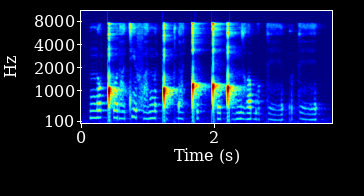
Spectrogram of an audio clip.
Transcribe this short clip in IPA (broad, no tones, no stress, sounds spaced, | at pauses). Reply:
n o ǃʰ ʊ ɾ a̤ tʲ e f a̤ n ʊ ǃ o̤ k ɗ a̤ ǃʰ ɪ k ǃʰ e ǃʰ o̤ n z o̤ ɐ̯ b ʊ k e̤ | ɾ ʊ k e̤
